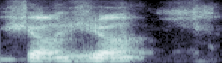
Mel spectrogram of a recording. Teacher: produced by raising the front part of the tongue to the palate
